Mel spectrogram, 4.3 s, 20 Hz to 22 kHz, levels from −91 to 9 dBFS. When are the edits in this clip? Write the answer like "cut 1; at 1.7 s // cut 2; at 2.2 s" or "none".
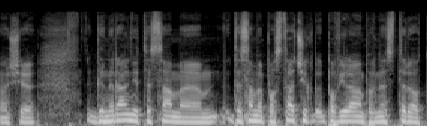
cut 1; at 3.1 s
